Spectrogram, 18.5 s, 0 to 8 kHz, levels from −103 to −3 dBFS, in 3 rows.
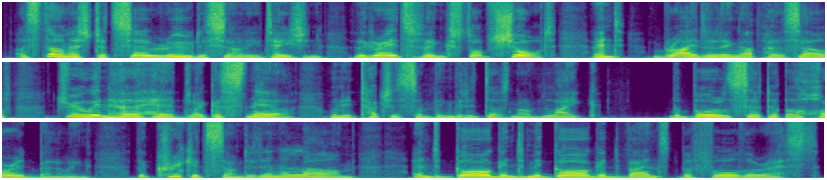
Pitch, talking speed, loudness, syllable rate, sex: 170 Hz, 165 wpm, -18 LUFS, 4.7 syllables/s, male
